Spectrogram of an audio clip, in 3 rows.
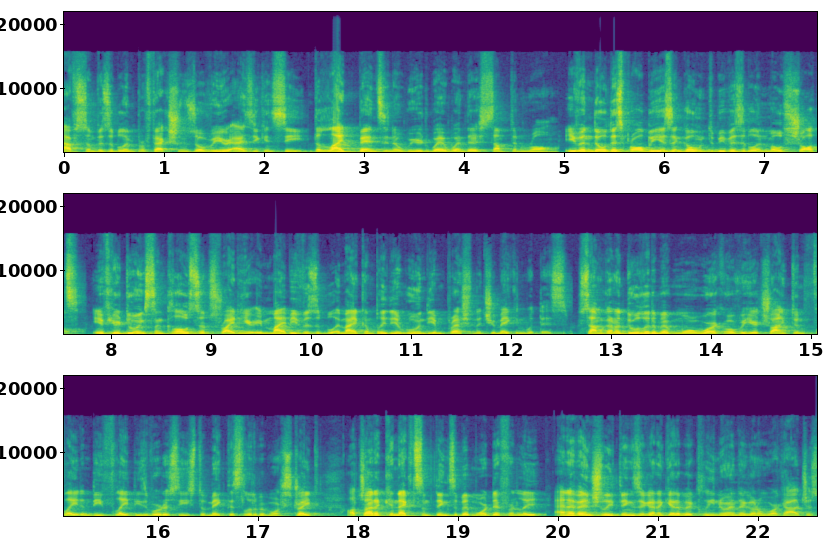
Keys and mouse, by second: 1.9 middle click, 2.9 middle click, 3.7 middle click, 4.0 middle click, 4.2 Tab, 4.4 middle click, 4.6 1, 4.9 Tab, 4.9-5.5 middle drag, 6.2 shift+middle click, 6.4-6.9 middle drag, 7.2 middle drag, 7.8 a, 7.9 a, 8.0 middle drag, 8.5-8.8 middle drag, 8.9 shift+middle click, 12.6 Tab, 13.1 alt+s, 14.7 Tab, 15.2 middle click, 15.6 middle click, 16.2 middle click, 17.3 middle click, 17.7 Tab, 18.7 middle click, 19.8-21.1 middle drag, 19.8 z, 21.4 middle click, 21.8 shift+middle click, 22.1 middle drag.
